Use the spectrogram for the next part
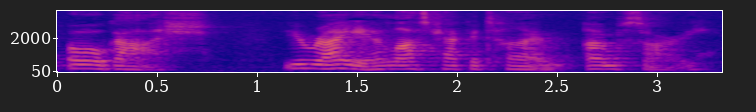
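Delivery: soft, sincere apology; calm responsive apology. Shown as a demonstration. Wife apologizes calmly to husband, soft and sincere. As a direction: own it gently. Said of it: "that calm, responsive".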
